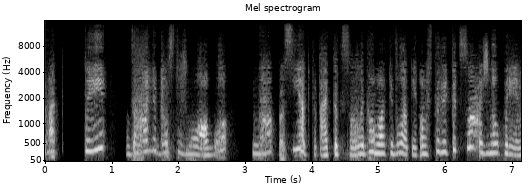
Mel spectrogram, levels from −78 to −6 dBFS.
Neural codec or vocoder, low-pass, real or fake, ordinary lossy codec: codec, 44.1 kHz, 0.9 kbps, DAC; 14.4 kHz; fake; AAC, 48 kbps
